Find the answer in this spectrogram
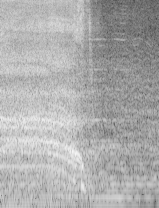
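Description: A man's long, loud shout into a microphone, falling in pitch for over a second, over steady background music.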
